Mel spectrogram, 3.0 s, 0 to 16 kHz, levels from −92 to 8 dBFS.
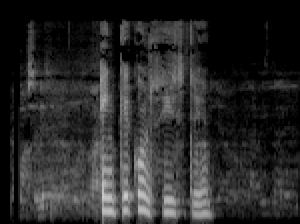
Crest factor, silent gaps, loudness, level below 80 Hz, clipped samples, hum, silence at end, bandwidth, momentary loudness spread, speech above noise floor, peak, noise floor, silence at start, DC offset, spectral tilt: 24 dB; none; -23 LUFS; -74 dBFS; under 0.1%; none; 0.9 s; 11.5 kHz; 21 LU; 36 dB; -2 dBFS; -60 dBFS; 0.2 s; under 0.1%; -5 dB/octave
